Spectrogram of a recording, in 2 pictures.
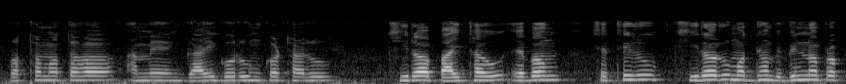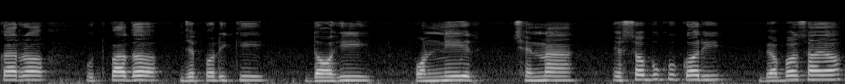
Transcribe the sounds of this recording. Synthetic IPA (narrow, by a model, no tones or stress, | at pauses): pɾɔt̪ʰɔmɔt̪ɔɦɔameɡajɡoɾuŋkɔʈʰaɾu | kʰiɾɔpajt̪ʰawebɔŋ | set̪ʰiɾukʰiɾɔɾumɔd̪ʱjɔbibʱinːɔpɾɔkaɾɔut̪pad̪ɔd͡ʒepɔɾikid̪ɔɦi | pɔnːiɾ | t͡ʃʰena | esɔbukukɔɾi | bjɔbɔsajɔ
